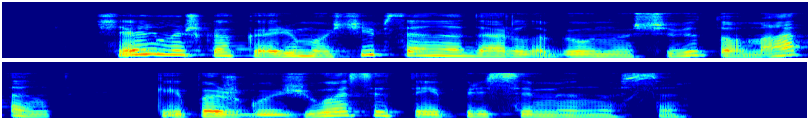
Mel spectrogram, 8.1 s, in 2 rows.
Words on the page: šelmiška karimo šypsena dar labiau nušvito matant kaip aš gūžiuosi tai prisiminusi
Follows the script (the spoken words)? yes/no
yes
